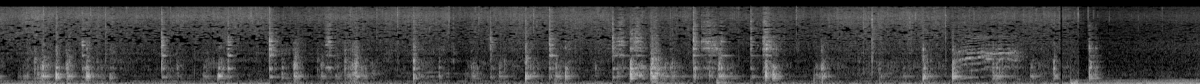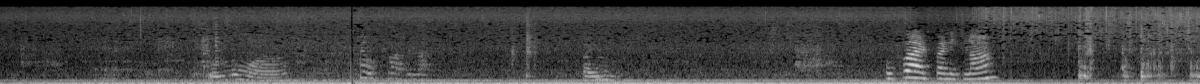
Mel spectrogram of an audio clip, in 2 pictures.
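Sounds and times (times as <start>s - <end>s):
onions sizzling in oil: 0.0s - 24.0s
ladle scraping and knocking pan: 0.2s - 8.3s
low steady hum: 9.5s - 24.0s.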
